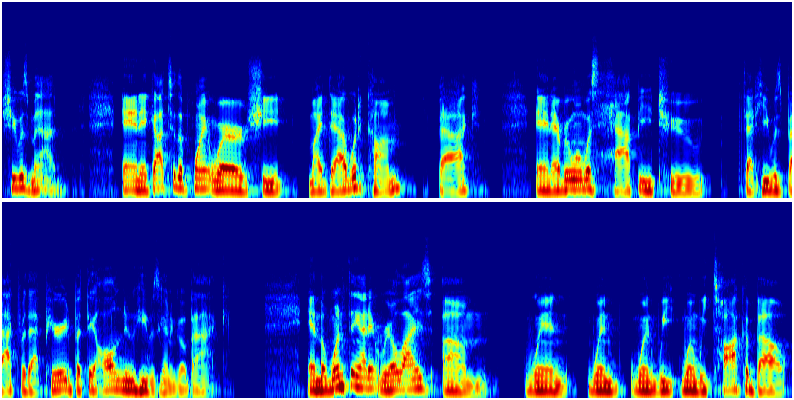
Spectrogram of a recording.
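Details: Adult male real estate broker who says he has a stutter and calls it a disability; stuttering.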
